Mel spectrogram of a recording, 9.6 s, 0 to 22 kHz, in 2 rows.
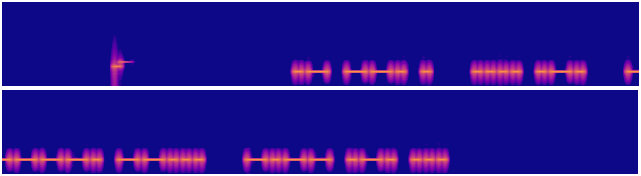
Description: Morse code, heard as a keyed tone, about 25 wpm, 700 Hz. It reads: AGE HR 97 YRS
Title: Practice QSO - Exchange 3 - More Info - 25wpm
